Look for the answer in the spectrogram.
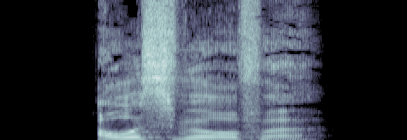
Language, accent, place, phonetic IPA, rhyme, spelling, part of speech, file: German, Germany, Berlin, [ˈaʊ̯sˌvʏʁfə], -aʊ̯svʏʁfə, auswürfe, verb, De-auswürfe.ogg
- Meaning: first/third-person singular dependent subjunctive II of auswerfen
